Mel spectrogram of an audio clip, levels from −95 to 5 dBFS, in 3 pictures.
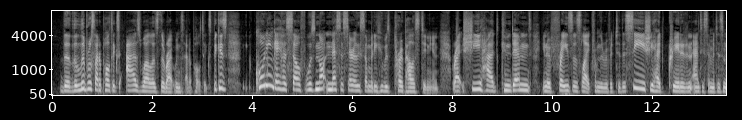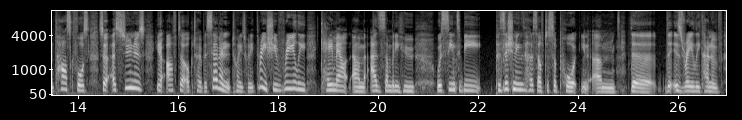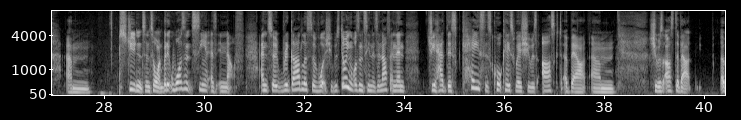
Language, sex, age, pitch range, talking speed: English, female, 20-39, 170-220 Hz, 180 wpm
